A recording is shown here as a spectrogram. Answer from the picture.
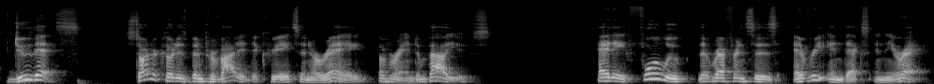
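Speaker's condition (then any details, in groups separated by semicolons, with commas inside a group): No condition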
